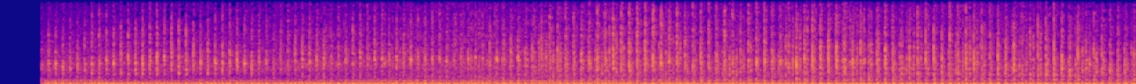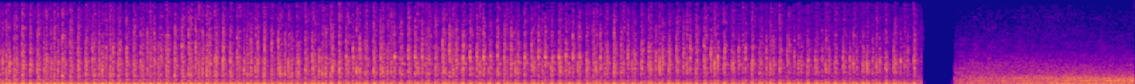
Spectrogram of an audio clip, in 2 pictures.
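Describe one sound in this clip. A small boat engine putters steadily across open water.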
